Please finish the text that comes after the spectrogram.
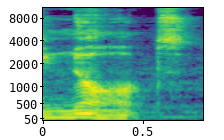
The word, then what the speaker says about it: knot: You don't know which one it was, whether it was N O T or K N O T because K is a silent letter.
